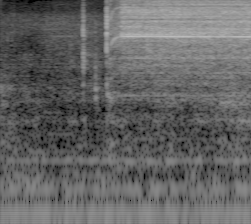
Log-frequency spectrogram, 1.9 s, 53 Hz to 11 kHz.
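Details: GM late-model HEI distributor setup (87-95 GM trucks/marine), key turned on during no-spark diagnosis: a couple of clicks then a steady high-pitched electric whine holding evenly; fuel pump priming normally.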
